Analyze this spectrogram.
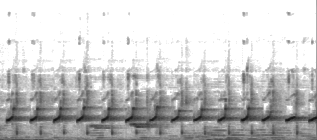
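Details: Munia singing vigorously: sharp, high chirps with a quick downward slur, repeated steadily about four times a second for the whole stretch, with a faint low hum underneath.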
